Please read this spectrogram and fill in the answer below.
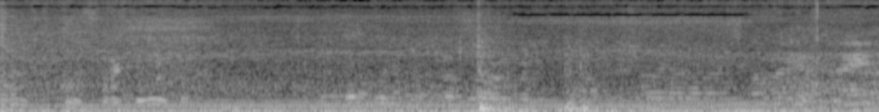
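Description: Faint voices of people talking in the background over a steady low rumble, with one short thump a little past halfway.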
